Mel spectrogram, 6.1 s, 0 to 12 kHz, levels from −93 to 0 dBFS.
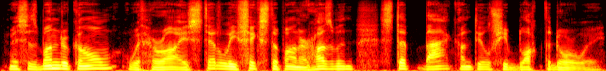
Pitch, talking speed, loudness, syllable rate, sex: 110 Hz, 170 wpm, -18 LUFS, 5.3 syllables/s, male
